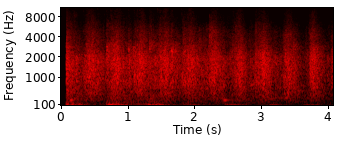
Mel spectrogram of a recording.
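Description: Audience applause from a live concert crowd, a steady patter of clapping that swells and dips, before the band starts playing.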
